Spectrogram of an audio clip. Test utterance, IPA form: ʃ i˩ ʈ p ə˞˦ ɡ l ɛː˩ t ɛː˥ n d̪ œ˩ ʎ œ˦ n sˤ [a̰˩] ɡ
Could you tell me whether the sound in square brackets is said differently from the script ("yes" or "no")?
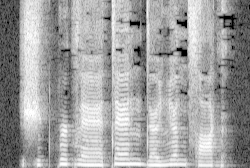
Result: yes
